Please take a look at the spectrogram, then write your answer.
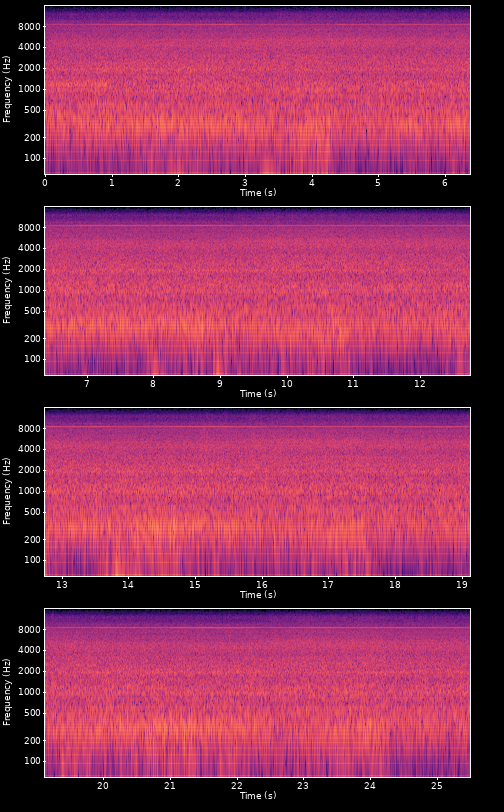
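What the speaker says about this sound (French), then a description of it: "il détecte la saleté à l'auto-nettoyage afin de renettoyer la brosse si nécessaire." A Roborock Flexi Lite wet-dry vacuum runs its brush self-cleaning cycle, a loud, steady whirring roar with a high whine that holds constant throughout, with no talking.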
